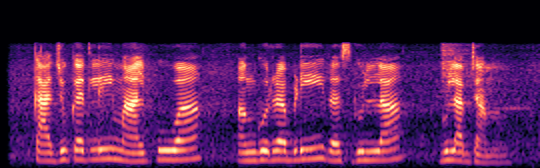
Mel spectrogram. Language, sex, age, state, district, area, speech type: Gujarati, female, 18-30, Gujarat, Valsad, rural, spontaneous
